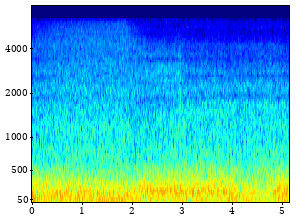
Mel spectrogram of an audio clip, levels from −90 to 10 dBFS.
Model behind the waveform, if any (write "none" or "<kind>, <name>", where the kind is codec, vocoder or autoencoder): none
